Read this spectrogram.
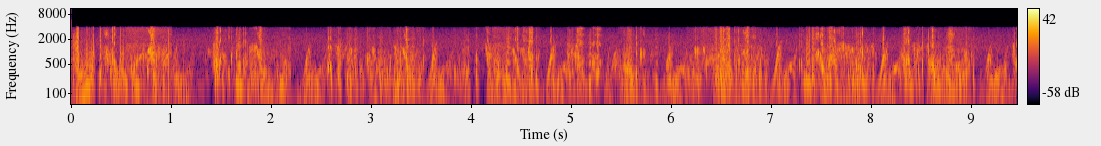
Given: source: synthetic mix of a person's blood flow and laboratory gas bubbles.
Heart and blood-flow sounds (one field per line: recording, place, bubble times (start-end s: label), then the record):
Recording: Doppler ultrasound of blood flow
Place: precordium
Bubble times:
0.26-1.00 s: bubbles
1.33-2.21 s: bubbles
2.53-3.56 s: bubbles
3.80-4.71 s: bubbles
4.95-5.33 s: bubbles
5.47-5.88 s: bubbles
6.14-7.00 s: bubbles
7.24-8.05 s: bubbles
8.28-9.06 s: bubbles
9.38-9.47 s: bubbles
From the record:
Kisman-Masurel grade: 444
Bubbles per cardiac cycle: continuous sound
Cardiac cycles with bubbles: 100%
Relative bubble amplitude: maximal (0.775 to 0.999)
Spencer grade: 4 (maximum detectable bubble signal sounding continuously throughout systole and diastole of every cardiac period, and overriding the amplitude of the normal cardiac signals)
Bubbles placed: only in the low amplitude regions of the cardiac cycle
